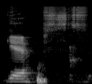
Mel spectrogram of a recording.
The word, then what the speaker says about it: GIF: gif guy is that how you say it gif yeah okay um I but I I think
